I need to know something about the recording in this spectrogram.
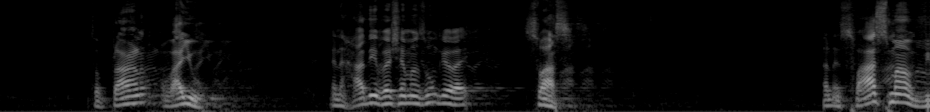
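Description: A middle-aged man sings and speaks expressively into a microphone, heard through loudspeakers.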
